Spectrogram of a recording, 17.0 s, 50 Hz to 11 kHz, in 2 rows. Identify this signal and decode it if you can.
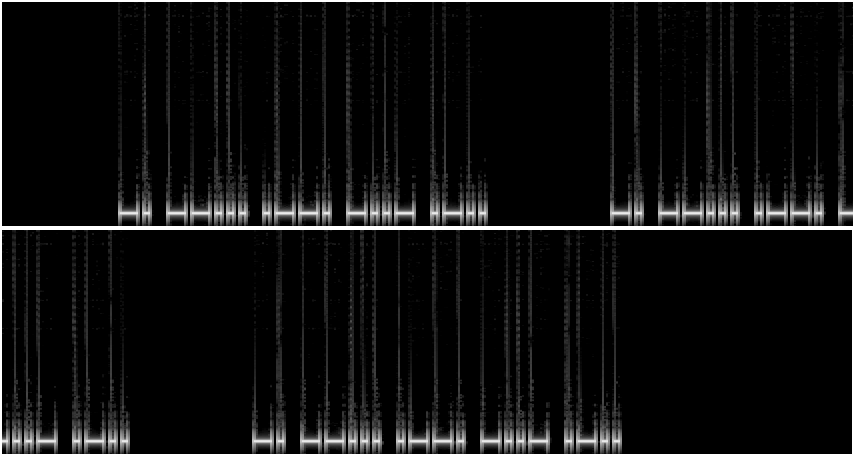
Morse code, heard as a keyed tone, about 20 wpm, 700 Hz. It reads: N7PXL N7PXL N7PXL
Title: USA Call Signs - 5 Characters - Repeated 3x - 20wpm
